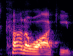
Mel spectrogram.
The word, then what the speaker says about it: Kahnawake: look by the way it's it's kowaki Brewing right but I remembered how to spell it because it's like con awake yes like Wrath of Khan Wrath of Khan awake awake and of kanak like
